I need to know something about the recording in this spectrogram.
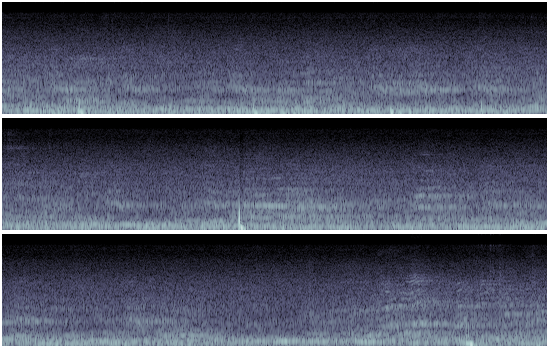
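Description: Bodies thump on springy trampoline mats.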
